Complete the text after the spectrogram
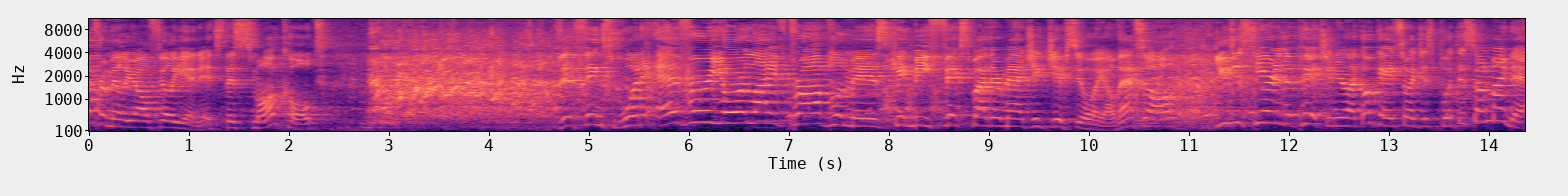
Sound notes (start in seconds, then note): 2.6 audience laughing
